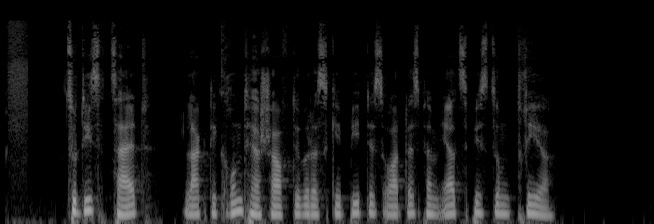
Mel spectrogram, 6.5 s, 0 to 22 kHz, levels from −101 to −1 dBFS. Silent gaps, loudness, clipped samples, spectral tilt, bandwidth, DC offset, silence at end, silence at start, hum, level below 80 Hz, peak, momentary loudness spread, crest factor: 0.56-0.61 s, 1.65-1.81 s; -49 LUFS; under 0.1%; -6 dB/octave; 15.5 kHz; under 0.1%; 1 s; 0.1 s; none; -68 dBFS; -28 dBFS; 8 LU; 20 dB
